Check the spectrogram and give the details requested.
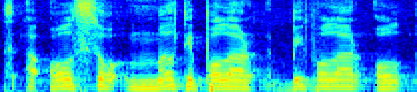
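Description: French-accented guy lecturing at a panel, bit high but mellow voice, halting english. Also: flat delivery. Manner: reads a structured lecture in halting second-language English. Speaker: panel speaker, professor. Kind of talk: academic conference talk. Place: large conference hall with audience.

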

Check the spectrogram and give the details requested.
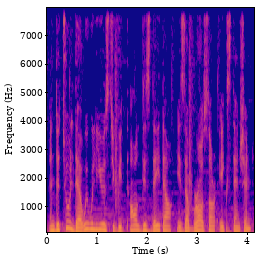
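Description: A man's voice: fairly high pitch, a little fast, mellow, faint music behind. A man narrating a computer screen tutorial as host, talking through each step in a plain instructional way. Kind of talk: screen-recorded tech tutorial voice-over.

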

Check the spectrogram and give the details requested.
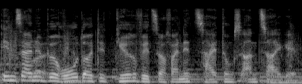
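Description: A man's voice: medium pitch, expressive, normal speed, over music. A man reading scripted audio description, narrating scenes in the present tense.

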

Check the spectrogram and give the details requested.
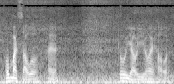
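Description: A man's voice: deep voice, normal speed. A man speaking Cantonese, talking casually and unhurriedly with lots of fillers as he narrates his fishing vlog outdoors by the sea. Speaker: fishing vlogger. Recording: outdoor noise behind the voice.

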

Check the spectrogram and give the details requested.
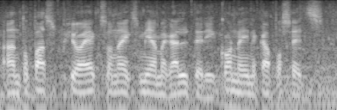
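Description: Man, 30s, lowish voice, calm fishing vlogger talking to an action camera on a small boat at sea, clear water and motor noise under him. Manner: calm, explanatory, talks while fishing. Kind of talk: casual on-boat commentary to viewers. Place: small inflatable boat on open sea, outdoors. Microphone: action camera mounted on boat.

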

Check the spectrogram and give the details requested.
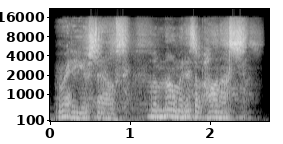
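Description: A woman's voice: medium pitch, steady tone, normal speed, loud music behind the voice, lightly acted, rough recording. A woman playing a cold, proud, commanding undead banshee queen in a fantasy video game. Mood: fierce, commanding.

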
